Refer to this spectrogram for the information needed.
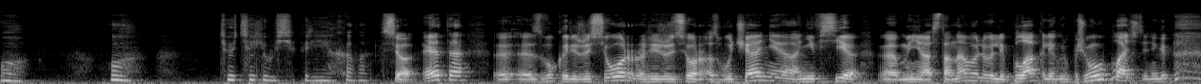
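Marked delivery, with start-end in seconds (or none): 0.0-3.7 surprised, breathy exhaled whisper. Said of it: "удивленно на выдохе делает так".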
